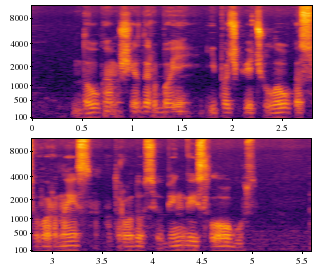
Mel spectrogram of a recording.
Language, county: Lithuanian, Marijampolė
